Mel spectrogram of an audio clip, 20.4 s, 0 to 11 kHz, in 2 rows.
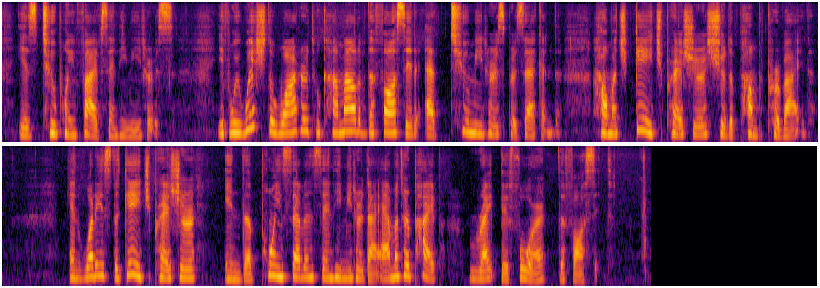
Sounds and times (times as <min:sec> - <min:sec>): Speech: 0:00.2 - 0:10.2, 0:11.0 - 0:17.9.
